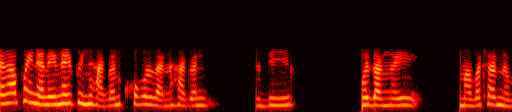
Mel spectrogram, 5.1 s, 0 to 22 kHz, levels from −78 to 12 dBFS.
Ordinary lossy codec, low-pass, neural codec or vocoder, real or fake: none; 3.6 kHz; none; real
